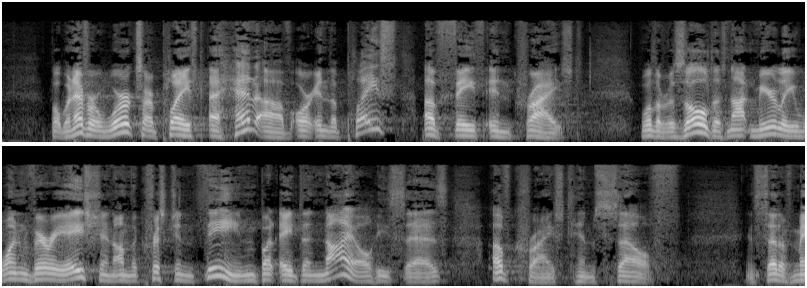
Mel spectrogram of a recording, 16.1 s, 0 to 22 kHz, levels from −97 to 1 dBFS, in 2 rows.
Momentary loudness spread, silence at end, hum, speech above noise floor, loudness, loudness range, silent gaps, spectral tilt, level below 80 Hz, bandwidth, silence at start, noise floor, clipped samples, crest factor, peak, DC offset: 14 LU; 0 s; none; 36 dB; -26 LUFS; 8 LU; none; -4 dB/octave; -64 dBFS; 13.5 kHz; 0.5 s; -62 dBFS; under 0.1%; 24 dB; -4 dBFS; under 0.1%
